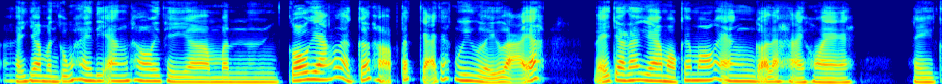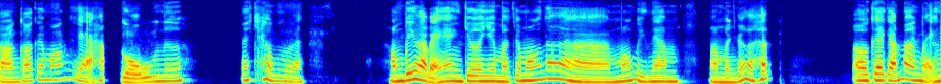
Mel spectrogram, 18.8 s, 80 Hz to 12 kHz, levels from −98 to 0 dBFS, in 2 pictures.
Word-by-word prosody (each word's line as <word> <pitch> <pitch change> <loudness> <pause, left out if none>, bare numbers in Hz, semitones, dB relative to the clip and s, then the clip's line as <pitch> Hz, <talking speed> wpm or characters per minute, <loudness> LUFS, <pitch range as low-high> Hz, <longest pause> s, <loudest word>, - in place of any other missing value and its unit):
Hay 205 +1 -3
do 225 -1 0
mình 205 -2 -2
cũng 210 +3 -3
hay 260 -4 -2
đi 225 0 -3
ăn 225 0 -2
thôi 225 -3 -2
thì, 195 -4 -4
à, 185 -1 -2
mình 180 0 -5
cố 245 +3 +4
gắng 285 +1 0
là 355 -6 -3
kết 270 +6 -3
hợp - - -4
tất - - -6
cả - - -4
các 295 +3 -9
nguyên 240 -4 0
liệu 175 -3 -2
lại 175 -5 -1
á, 325 - +3 0.5
để 205 - -2
cho 245 0 +1
nó 250 +2 0
ra 230 -2 +1
một 195 -3 +1
cái 250 +8 -4
món 250 +1 0
ăn, 215 -2 -2
gọi 205 - 0
là, - - -1
hài 200 -3 -4
hòa, 170 -2 -2 0.7
thì 185 - -5 0.2
còn 180 0 0
có 215 +1 -1
cái 270 +4 -5
món 275 +3 -4
gà 225 -4 0
hấp 245 +1 -4
rượu 175 +2 +2
nữa. 215 +2 0 0.6
Nói 250 - -1
chung 240 -7 0
là, 195 -2 -3 0.9
không 205 +2 +4
biết 255 +4 +6
là 265 -4 +7
bạn 185 - +3
ăn 215 0 +3
chưa 220 0 +2
nhưng 215 -1 +3
mà 195 - +3
cái 230 - 0
món 250 +4 +4
đó 310 0 +3
là 190 -11 +3
món 215 +7 +2
miền 205 -6 0
Nam 200 -1 +2 0.3
mà 180 - -1
mình 170 -1 +1
rất 235 - +2
là 275 - +4
thích. 290 - +3 0.8
Ô 240 0 +5
kê, 250 0 +6
cảm 240 +2 +4
ơn 265 -5 +3
bạn 210 -1 +2
215 Hz, 230 wpm, -25 LUFS, 190-250 Hz, 0.9 s, là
